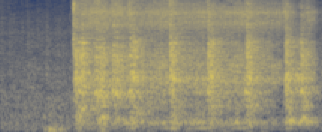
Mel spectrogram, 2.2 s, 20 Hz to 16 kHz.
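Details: Kawasaki Bayou 300 ATV parked about two years, after carburetor cleaning, on choke with fuel on: quick crank with uneven chuffing pulses for about two seconds that never catches; turns over but won't fire, probably fuel-related.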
